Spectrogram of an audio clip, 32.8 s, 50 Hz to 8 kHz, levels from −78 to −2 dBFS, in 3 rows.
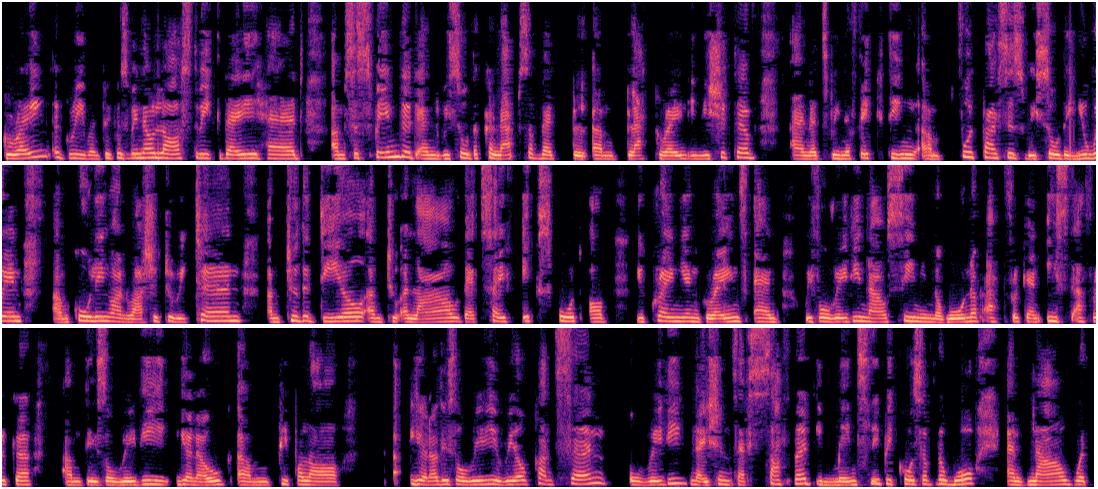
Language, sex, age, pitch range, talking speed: English, female, 40-59, 180-220 Hz, 170 wpm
